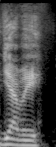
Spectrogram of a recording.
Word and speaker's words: Yahvé: Eh, la pronunciación que se conoce o que se acepta es Yahvé, que significa yo soy el que soy.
